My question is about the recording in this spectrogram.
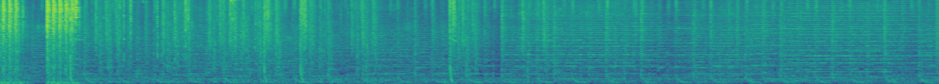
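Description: Rapid gunfire in a video game: loud, dense bursts of sharp cracks running almost without pause over a thick layer of game sound.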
